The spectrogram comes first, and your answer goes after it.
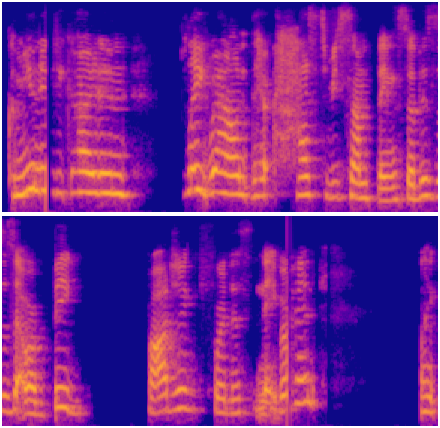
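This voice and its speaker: A woman's voice: medium pitch, a little mellow. A young woman shares a personal story in a casual, conversational way. Her voice comes through a video call with a slightly muffled, lo-fi sound. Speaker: program participant telling her story.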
